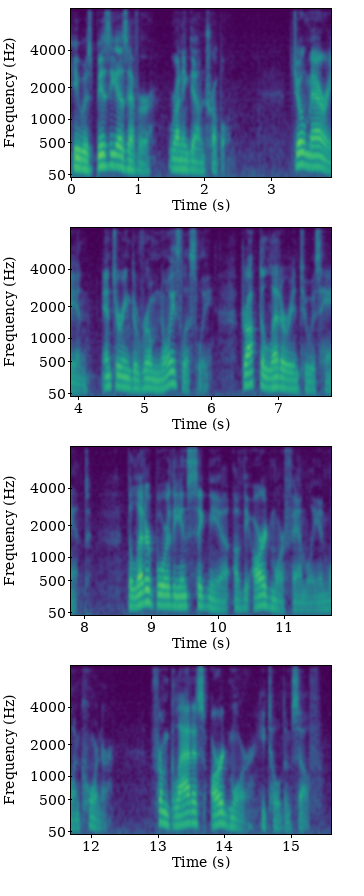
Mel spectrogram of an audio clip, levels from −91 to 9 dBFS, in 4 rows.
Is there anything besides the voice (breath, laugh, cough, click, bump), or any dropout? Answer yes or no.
no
